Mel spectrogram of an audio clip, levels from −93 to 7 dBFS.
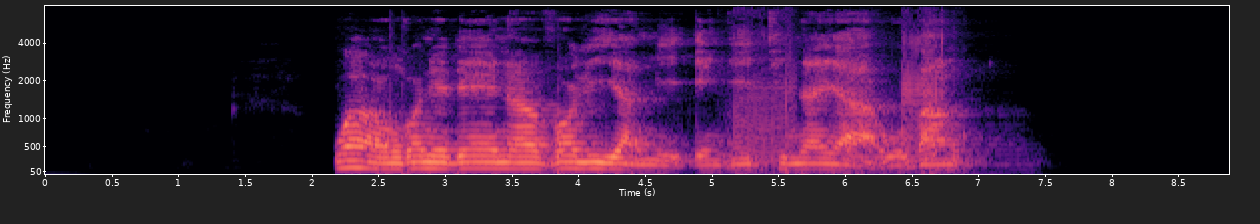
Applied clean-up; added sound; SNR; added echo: none; Fart; 14 dB; reverberation time 0.7 s.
